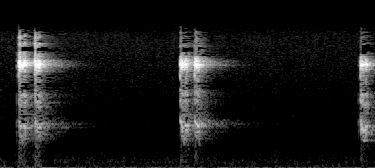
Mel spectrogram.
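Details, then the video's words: A common pheasant gives a harsh, loud two-note 'kork-kok' call, repeated about every two and a half seconds, with quiet between calls. "Common Pheasant Bird Call"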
